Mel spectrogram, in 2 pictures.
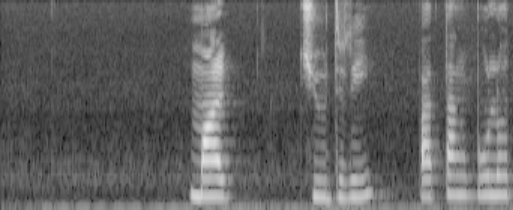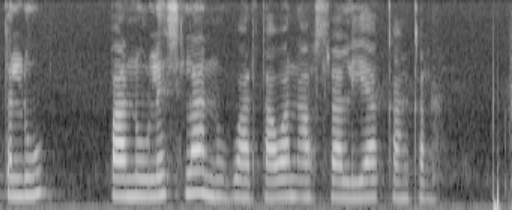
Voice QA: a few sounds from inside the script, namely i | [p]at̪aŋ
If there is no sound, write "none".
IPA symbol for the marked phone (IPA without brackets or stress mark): p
